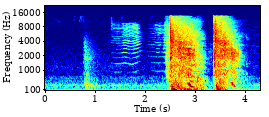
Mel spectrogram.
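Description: Cartoon mosquito-buzz sound effect: a thin, wavering whine that comes and goes, then two loud rushes of noise close together near the end.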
